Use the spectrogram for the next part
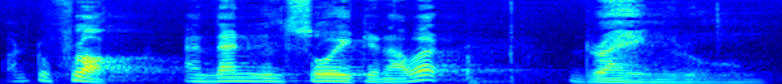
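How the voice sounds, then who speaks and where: A man's voice: mid-range voice, unhurried, warm tone. North Indian man preaching in a reverberant hall. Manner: didactic, poses rhetorical questions to listeners. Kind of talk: religious discourse in English with Hindi and Sanskrit phrases.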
